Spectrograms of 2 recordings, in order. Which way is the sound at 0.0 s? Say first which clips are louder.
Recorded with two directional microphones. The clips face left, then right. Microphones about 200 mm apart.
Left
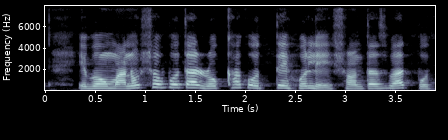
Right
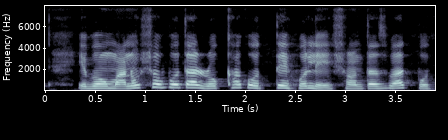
Right 4 dB; 25° right (ahead or behind).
